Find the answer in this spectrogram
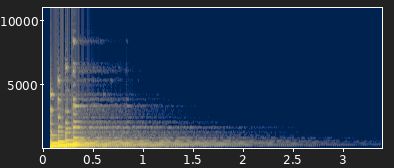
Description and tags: Generic unspecific arftificial sound effect that can be used in games to indicate something was achieved or an item was found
